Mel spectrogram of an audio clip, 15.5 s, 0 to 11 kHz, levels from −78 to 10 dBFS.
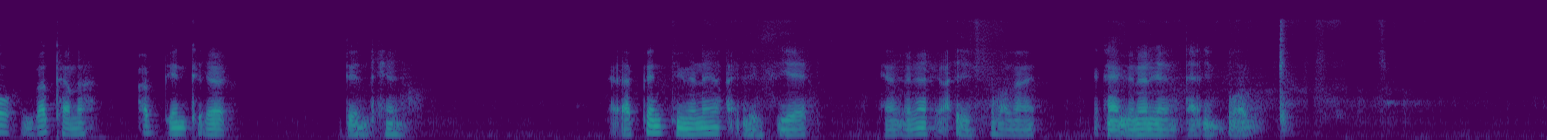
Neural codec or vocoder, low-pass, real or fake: codec, 16 kHz, 0.5 kbps, FunCodec, trained on Chinese and English, 25 frames a second; 7.2 kHz; fake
